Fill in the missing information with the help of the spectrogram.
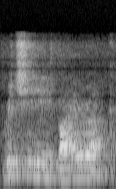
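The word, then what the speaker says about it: Richie Beirach: So we're going to start with Loft Dance, which is a really cool tune by Richie Bayrack.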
